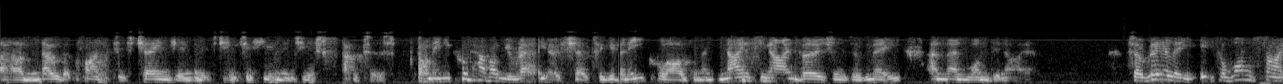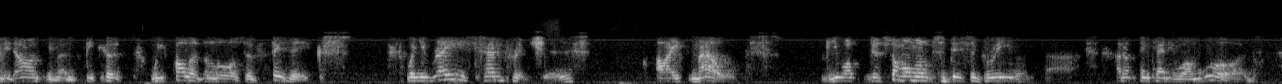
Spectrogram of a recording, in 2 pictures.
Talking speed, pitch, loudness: 155 wpm, 170 Hz, -23 LUFS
